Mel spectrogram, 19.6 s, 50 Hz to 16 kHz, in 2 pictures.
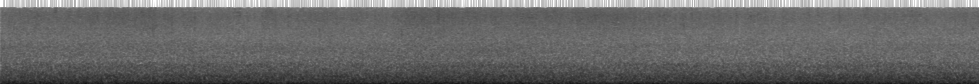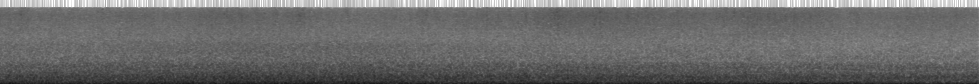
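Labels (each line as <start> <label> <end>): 0.0 The sound of rustling leaves. 19.6
0.0 Wind is blowing. 19.6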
